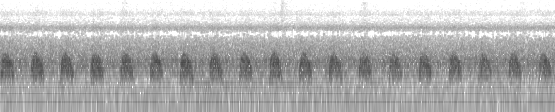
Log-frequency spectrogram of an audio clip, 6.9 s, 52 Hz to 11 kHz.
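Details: Fetal heartbeat at 12 weeks of pregnancy, heard on a Sonoline B fetal Doppler with a 3 MHz probe, in a third pregnancy after two miscarriages: fast, regular whooshing pulses at about 160 a minute over static, a normal rate.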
